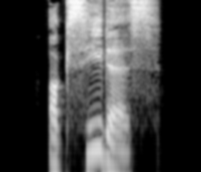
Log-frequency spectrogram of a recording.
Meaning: genitive singular of Oxid
- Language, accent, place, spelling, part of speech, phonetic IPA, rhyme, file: German, Germany, Berlin, Oxides, noun, [ɔˈksiːdəs], -iːdəs, De-Oxides.ogg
